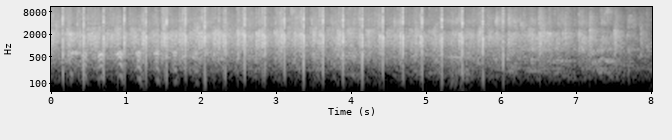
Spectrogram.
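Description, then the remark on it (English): An audience at an evening gathering at the Gospel House claps steadily for about eight seconds to thank the organizers: a dense patter of sharp hand claps with some louder individual slaps standing out, tapering off slightly at the end. “I think we can applaud them to please God the Father.”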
